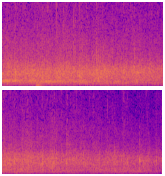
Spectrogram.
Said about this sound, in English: Clap your hands for the film stars.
